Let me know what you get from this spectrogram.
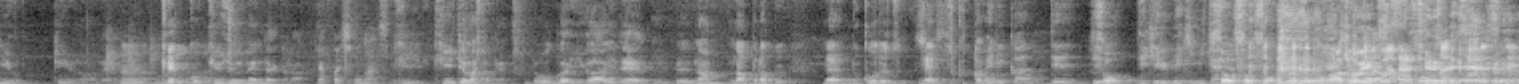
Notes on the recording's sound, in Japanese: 今回は、東日本橋にあるアナトミカ 東京にお邪魔して収録。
